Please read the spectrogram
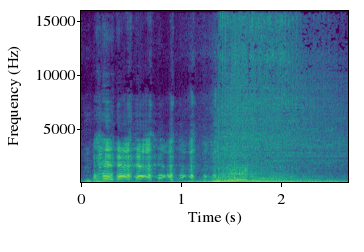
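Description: car engine revving

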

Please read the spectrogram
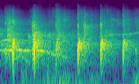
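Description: small applause

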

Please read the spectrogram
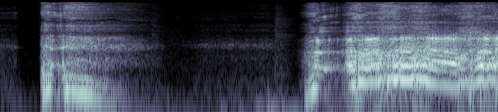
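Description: throat clearing

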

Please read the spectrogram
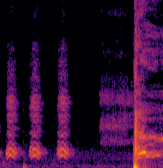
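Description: crow cawing

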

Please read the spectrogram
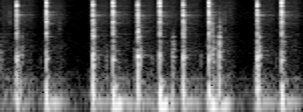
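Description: computer mouse button clicking

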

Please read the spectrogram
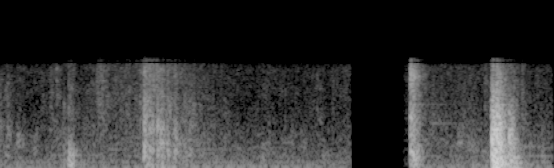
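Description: door being closed

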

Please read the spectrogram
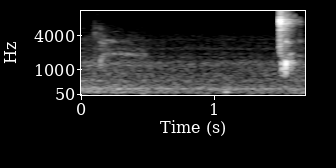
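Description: computer mouse clicking

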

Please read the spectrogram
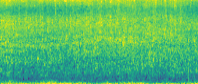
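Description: flowing creek water

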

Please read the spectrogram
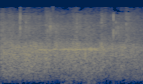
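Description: audience clapping

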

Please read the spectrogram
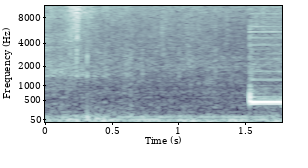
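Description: phone call dialing tones

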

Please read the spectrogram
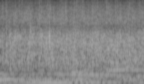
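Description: audience clapping hands

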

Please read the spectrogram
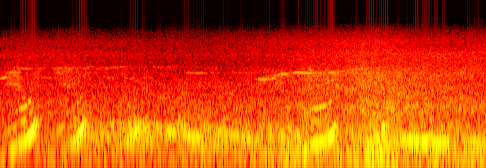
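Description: humpback whale song

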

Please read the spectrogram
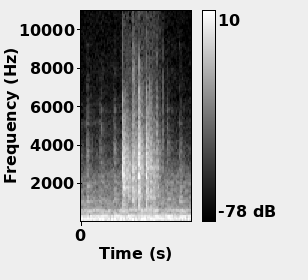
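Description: dice being rolled

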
